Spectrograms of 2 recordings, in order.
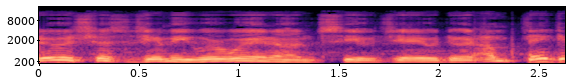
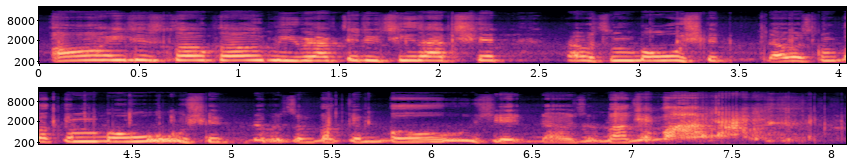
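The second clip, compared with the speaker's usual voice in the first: very high squealing complaint; mock-indignant, high-pitched ranting; outraged protest; 12 semitones higher than usual. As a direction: cry foul to the ref, hammed-up. Protesting a foul to the ref.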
